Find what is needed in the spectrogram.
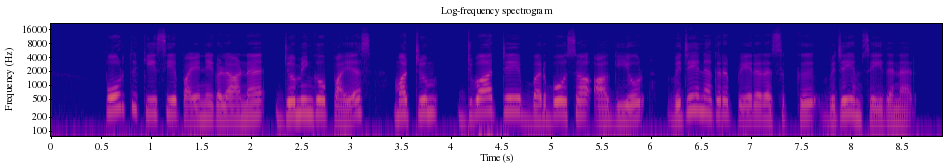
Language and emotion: Tamil, neutral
